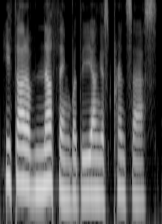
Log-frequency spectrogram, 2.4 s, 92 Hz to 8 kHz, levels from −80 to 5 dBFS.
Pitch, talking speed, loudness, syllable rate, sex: 180 Hz, 195 wpm, -17 LUFS, 4.9 syllables/s, female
